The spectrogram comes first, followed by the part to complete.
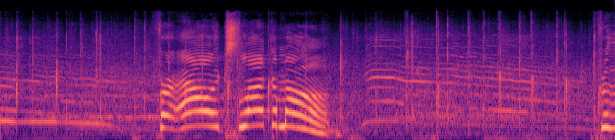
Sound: audience clapping

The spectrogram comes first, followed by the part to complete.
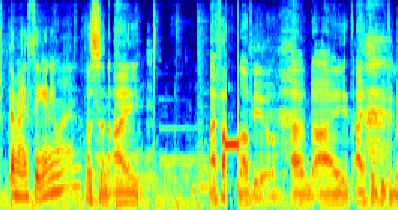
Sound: beep

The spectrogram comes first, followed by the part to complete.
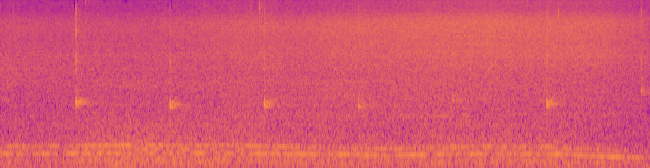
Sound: wind howls

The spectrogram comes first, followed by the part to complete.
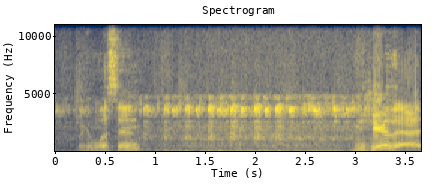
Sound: frogs chirpping

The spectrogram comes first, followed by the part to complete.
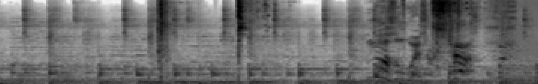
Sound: bottle breaking

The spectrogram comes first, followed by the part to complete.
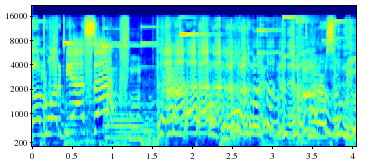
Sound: both laugh

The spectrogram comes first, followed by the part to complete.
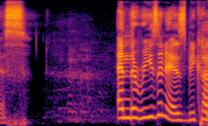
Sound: crowd laughing

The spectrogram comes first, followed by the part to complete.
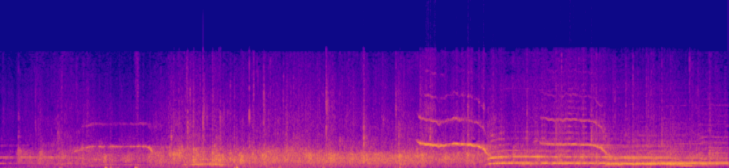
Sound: audience loudly cheers

